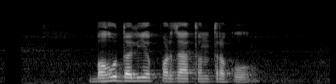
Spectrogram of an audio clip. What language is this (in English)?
Nepali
